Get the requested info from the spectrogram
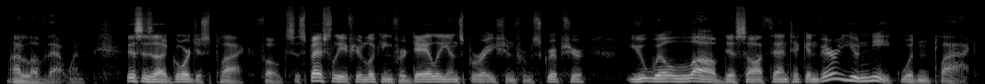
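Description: A man's voice: mid-range voice, no echo. A man hosting and narrating a scripted radio podcast, addressing listeners earnestly and directly. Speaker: podcast host. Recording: dry studio with music bed.

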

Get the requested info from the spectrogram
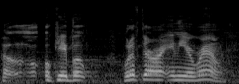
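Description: An American actor voicing an eager, awkward, excitable teenage boy in a video game, sometimes halting. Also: sits high. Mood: unsure, awkward. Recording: noisy city ambience behind voice.

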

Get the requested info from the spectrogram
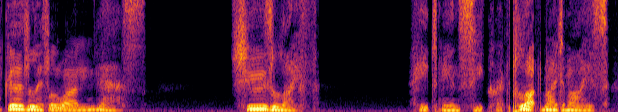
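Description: A woman's voice: sits low, mellow, a little hiss or hum. A woman playing an ancient, sadistic and possessive female werewolf demon in a roleplay audio, purring menace and mocking pet names at the listener. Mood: smug, coaxing. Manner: slow, teasing, purring menace with mocking endearments.

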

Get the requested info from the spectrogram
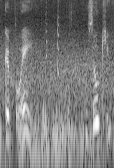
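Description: A woman's voice: fairly high pitch, gravelly. A woman talking casually and affectionately to wild birds while she films in the woods. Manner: affectionate pet-talk. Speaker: birdwatching vlogger. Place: outdoors in snowy woods. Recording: outdoor camera audio with background noise.

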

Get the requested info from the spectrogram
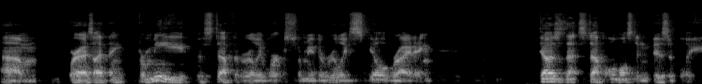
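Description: A man's voice: low-pitched, normal speed, fairly bright tone. A middle-aged man speaking thoughtfully as a panelist in an unscripted discussion on a video call, acting out imagined asides. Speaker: panelist, audio drama writer. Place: small room at home, indoors. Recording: noisy video-call audio.

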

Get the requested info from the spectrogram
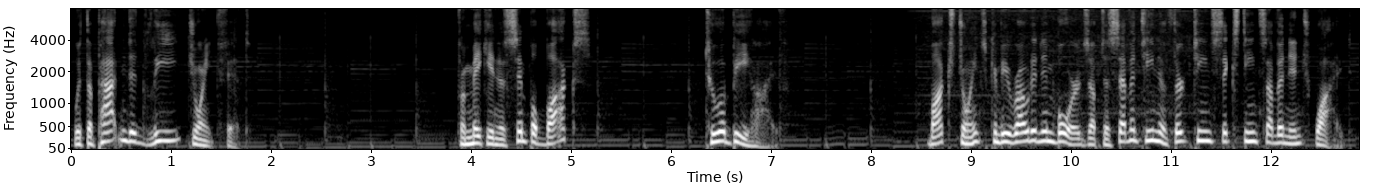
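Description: Polished male promo voice, lively pitch. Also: a little slow, long pauses, husky. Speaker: commercial announcer. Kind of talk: product promo voice-over. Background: faint music.

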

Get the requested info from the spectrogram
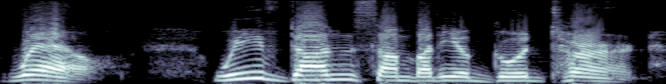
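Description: A man's voice: on the high side, lively intonation, slow, no echo. A man playing a flustered, exasperated father with a fussy manner in an old-time radio comedy. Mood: patient, coaxing. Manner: fussy, stammering when flustered.

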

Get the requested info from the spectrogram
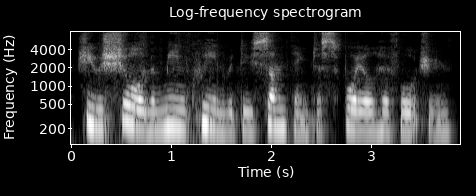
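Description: A woman storyteller giving an expressive read-aloud of a children's story. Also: medium pitch, moderate pace, husky, rough recording.

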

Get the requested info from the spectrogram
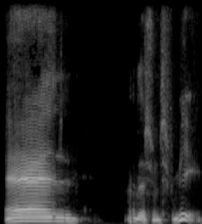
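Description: An older man voicing a kind reverend, speaking gently with hesitant fillers over a video call. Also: mid-range voice, slow pace, dry recording, studio quality. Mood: gentle. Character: kindly older male reverend. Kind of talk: Zoom play reading.

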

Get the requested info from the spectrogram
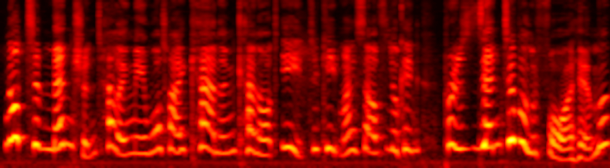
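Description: A woman's voice: extremely high pitch, very animated, normal speed. A woman voicing a fed-up, sassy British girlfriend in a comic dub, complaining theatrically. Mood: indignant. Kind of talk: comic dub character acting.

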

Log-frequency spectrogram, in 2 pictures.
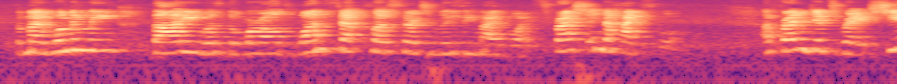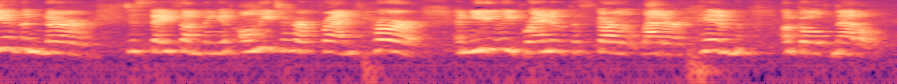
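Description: A young woman performing spoken-word poetry on a bar stage, with measured, intense, rhythmic delivery. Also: sits high, sharp tone, a little hiss or hum. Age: young adult. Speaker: slam poet. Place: bar stage venue, indoors. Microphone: stage mic on stand, filmed from afar. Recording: distant, dull, echoey room recording.

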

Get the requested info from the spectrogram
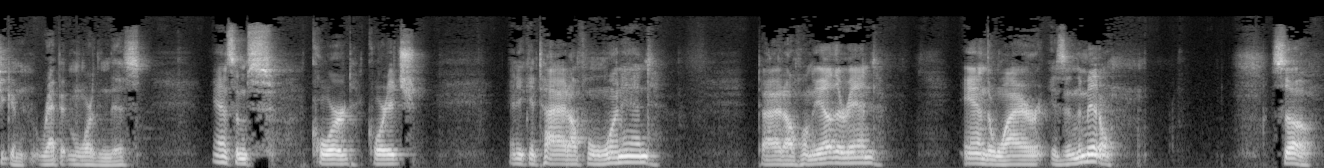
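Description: A middle-aged man giving a casual, plainspoken how-to at home, pausing often with "uh". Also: lowish voice, a bit bright. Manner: plainspoken, with frequent restarts and "uh" pauses. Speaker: radio hobbyist demonstrating antennas. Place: indoors at home.

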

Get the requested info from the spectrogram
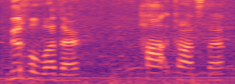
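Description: A woman's voice: medium pitch, steady tone, moderate pace, crowd noise. A young woman with a Lebanese accent, chatting in a bubbly, giggly way on a beach, filmed from a few feet away. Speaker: friend. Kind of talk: casual chat. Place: outdoors on a beach. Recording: noisy outdoor sound.

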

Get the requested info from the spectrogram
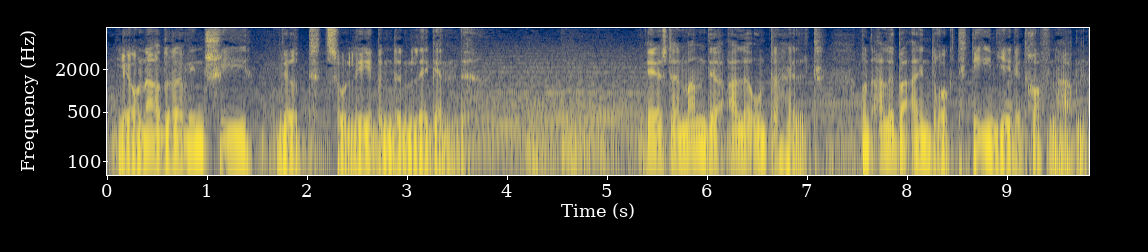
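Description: A man reading scripted narration for a documentary as its narrator. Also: low-pitched. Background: background music.

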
